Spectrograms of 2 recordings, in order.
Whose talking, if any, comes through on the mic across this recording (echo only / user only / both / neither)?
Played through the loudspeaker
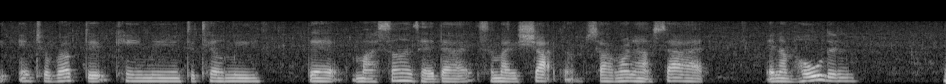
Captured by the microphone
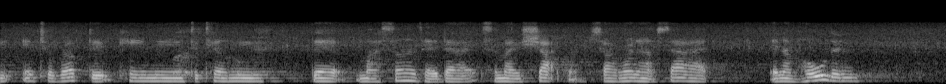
both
